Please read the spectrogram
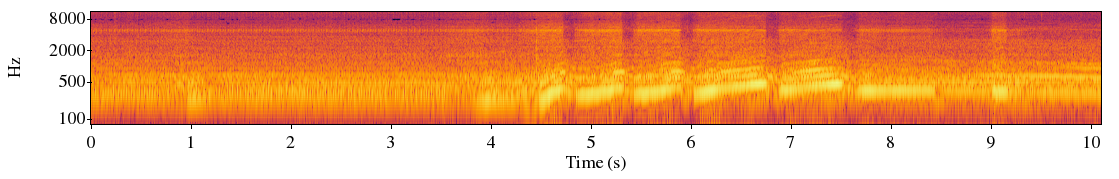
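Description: Truck engine running, heard from inside the cab, a steady drone whose pitch rises and dips about five times in quick succession around the middle before settling again.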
